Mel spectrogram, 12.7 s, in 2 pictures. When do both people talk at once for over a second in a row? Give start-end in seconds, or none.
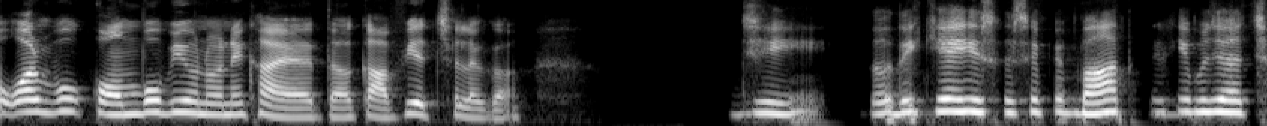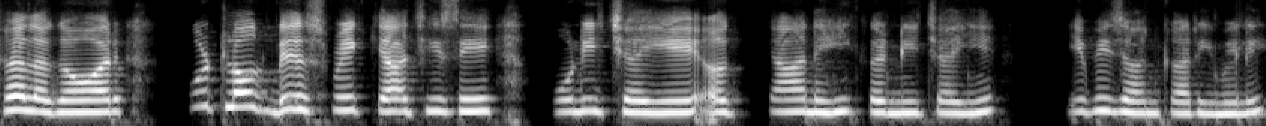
none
